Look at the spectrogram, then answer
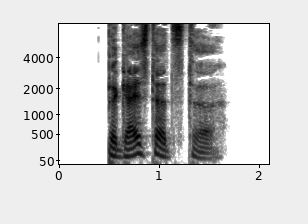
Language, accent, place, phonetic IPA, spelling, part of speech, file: German, Germany, Berlin, [bəˈɡaɪ̯stɐt͡stə], begeistertste, adjective, De-begeistertste.ogg
- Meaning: inflection of begeistert: 1. strong/mixed nominative/accusative feminine singular superlative degree 2. strong nominative/accusative plural superlative degree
